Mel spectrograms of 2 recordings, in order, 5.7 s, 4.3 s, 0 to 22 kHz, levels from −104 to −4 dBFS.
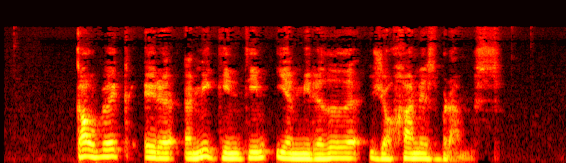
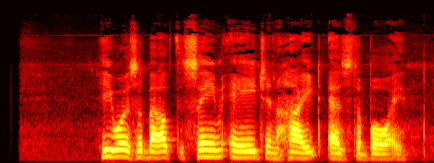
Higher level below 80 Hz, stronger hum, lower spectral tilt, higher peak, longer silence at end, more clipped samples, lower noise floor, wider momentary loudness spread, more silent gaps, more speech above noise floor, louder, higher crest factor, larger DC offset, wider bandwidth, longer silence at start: first, -58 dBFS vs -80 dBFS; neither; first, -7.5 dB/octave vs -5.5 dB/octave; about the same, -6 dBFS vs -8 dBFS; first, 0.7 s vs 0.3 s; neither; first, -75 dBFS vs -66 dBFS; first, 15 LU vs 7 LU; neither; first, 51 dB vs 43 dB; about the same, -24 LUFS vs -24 LUFS; about the same, 18 dB vs 18 dB; neither; about the same, 11 kHz vs 12 kHz; second, 0.75 s vs 1 s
